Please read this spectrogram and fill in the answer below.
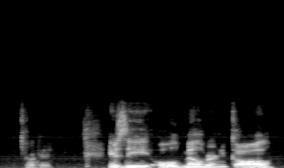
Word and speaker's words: Gaol: Here's the old Melbourne Gaol. Is that how you pronounce that? It was just jail, right? Jail. That's how they spell it.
